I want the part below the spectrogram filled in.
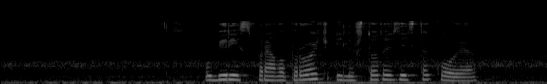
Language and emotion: Russian, neutral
